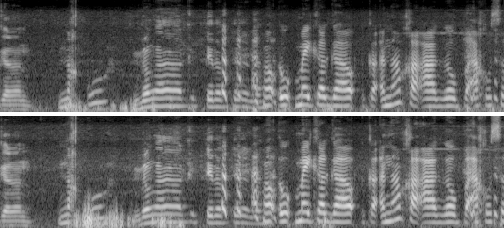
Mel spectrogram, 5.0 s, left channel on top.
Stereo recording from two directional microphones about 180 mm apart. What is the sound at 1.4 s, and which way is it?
Speech, 60° left (ahead or behind).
